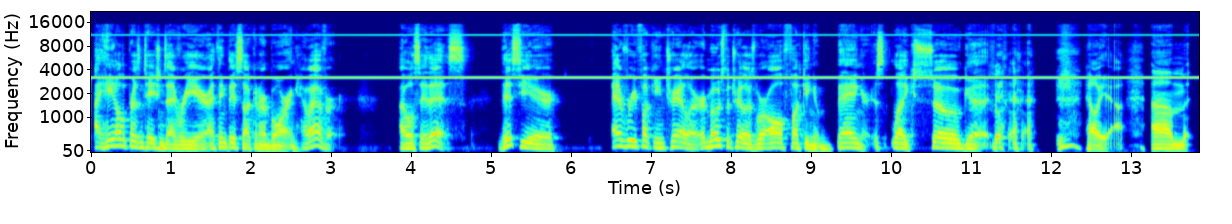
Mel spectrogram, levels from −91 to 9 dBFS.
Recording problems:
high-pitched whine; loud; throughout; 3 kHz, 5 dB below the speech

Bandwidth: 15 kHz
